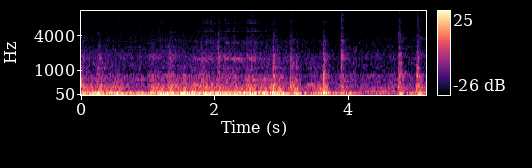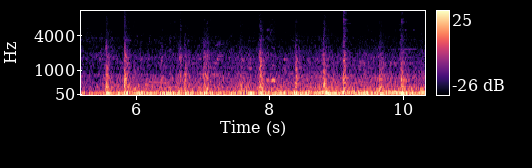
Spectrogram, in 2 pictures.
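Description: Steam train carriage running along the track: a steady low rumble with irregular clicks of the wheels over the rails, dipping quieter for about a second around four seconds in.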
